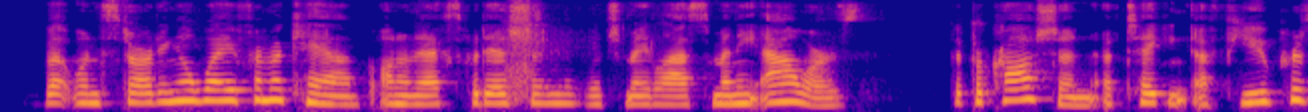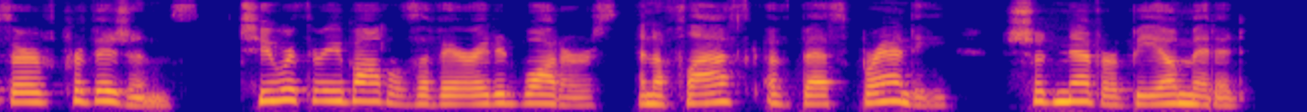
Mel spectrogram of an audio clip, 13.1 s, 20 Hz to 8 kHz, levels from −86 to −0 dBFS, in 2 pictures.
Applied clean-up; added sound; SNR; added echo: neural mask model DeepFilterNet 3.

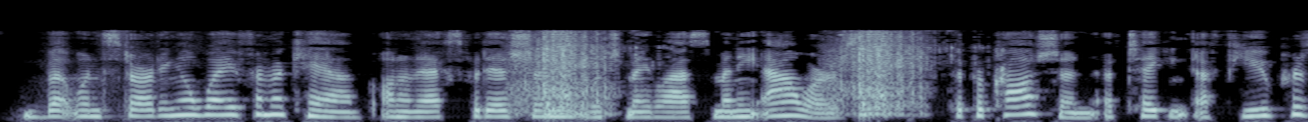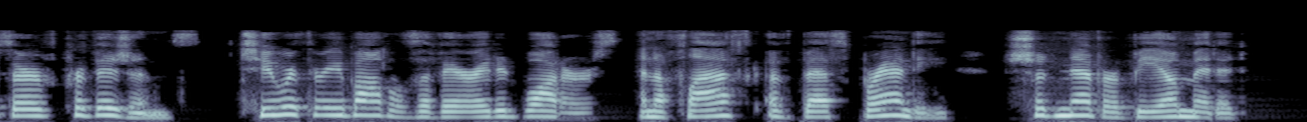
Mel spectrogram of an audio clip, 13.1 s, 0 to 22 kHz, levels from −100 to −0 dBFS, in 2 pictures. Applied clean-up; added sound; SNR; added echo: classical method spectral subtraction.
